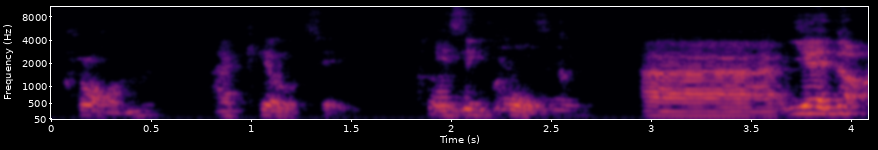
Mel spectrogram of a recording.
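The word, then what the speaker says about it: Clonakilty: moment no Clon a guilty Clon pronounced CL Clon a kilty is in uh yeah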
